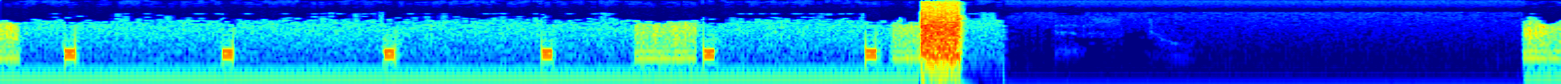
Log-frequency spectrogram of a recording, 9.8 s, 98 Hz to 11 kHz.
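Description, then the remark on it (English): Radio net alert tones sent by station KB8DXE for Cuyahoga County Skywarn: short, evenly spaced beeps about once a second over a steady low carrier hum, ending in a loud burst of static and then sudden silence. “KB8DXE with tones.”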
